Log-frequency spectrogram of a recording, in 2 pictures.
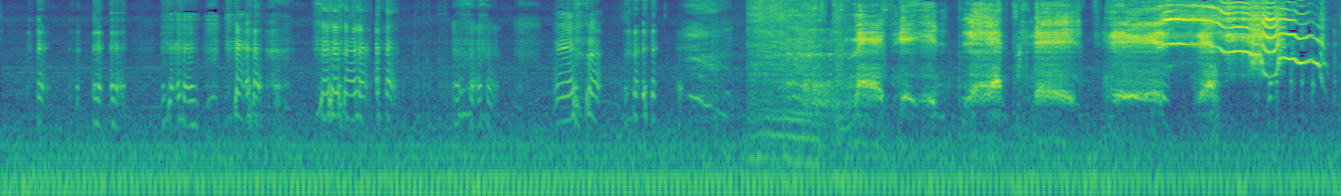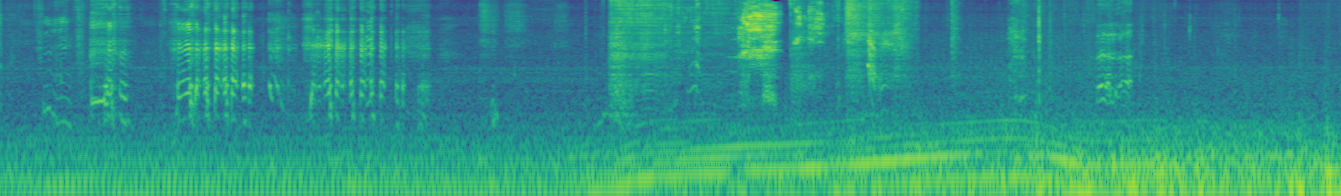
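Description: A young child laughing and making short playful vocal noises, with a loud, high squeal about halfway through, over the steady low rumble of a car cabin. A low engine note rises near the end as the car speeds up.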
